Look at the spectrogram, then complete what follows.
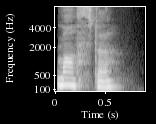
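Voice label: "master", British English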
